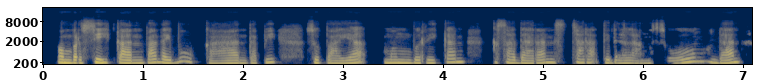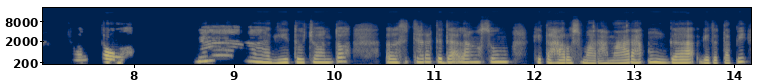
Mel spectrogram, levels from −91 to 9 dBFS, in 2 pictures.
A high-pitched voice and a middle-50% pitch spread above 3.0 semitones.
Yes: high, 205 Hz; average, 3.7 semitones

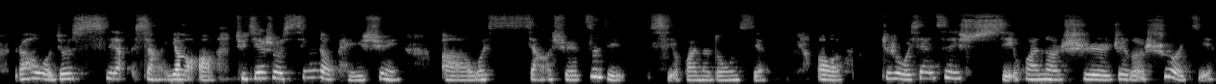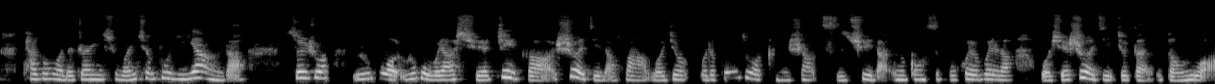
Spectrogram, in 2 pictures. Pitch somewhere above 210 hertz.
Yes: high, 225 Hz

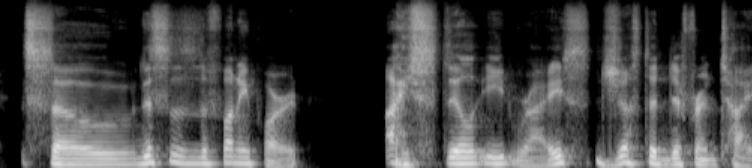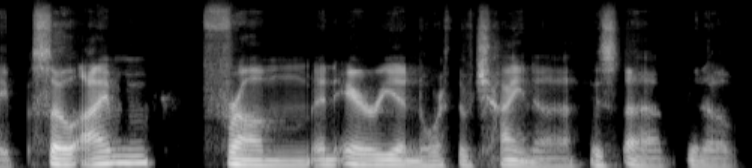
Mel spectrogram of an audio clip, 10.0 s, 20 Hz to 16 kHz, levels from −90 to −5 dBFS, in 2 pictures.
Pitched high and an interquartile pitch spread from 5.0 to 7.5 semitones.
No: low, 115 Hz; wide, 5.5 semitones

